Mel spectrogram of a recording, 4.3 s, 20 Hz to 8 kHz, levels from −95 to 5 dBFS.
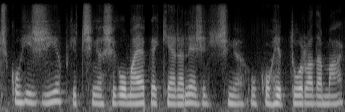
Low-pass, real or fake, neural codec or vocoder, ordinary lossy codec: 7.2 kHz; fake; codec, 16 kHz, 1 kbps, X-Codec, HuBERT features, trained on LibriSpeech; none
